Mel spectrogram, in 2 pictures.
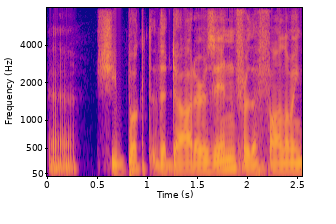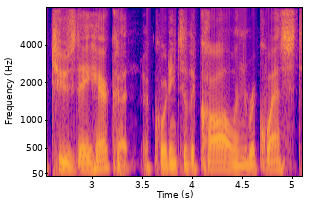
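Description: The passage is read aloud in a natural voice, its pitch varying in an ordinary way.

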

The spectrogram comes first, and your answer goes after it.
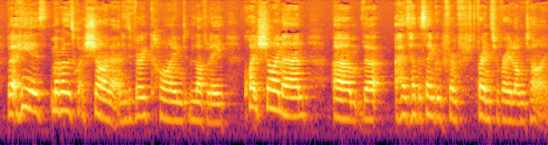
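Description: A woman talks at a moderate pace and a medium pitch with ordinary pitch variation. Noticeable background noise sits behind her. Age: 30s. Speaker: comedian podcast co-host. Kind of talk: casual chat. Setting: home kitchen.

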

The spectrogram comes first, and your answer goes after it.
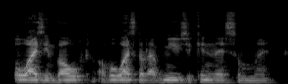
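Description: A bright, sharp voice with a Birmingham accent comes through against a quiet background. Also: man. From Birmingham, England. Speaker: author. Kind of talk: casual interview chat.

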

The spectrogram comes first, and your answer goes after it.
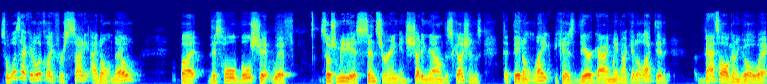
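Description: At a fairly quick pace, a man talks in a normal speaking voice at a medium pitch, with a quiet background. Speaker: podcast co-host. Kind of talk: casual interview.

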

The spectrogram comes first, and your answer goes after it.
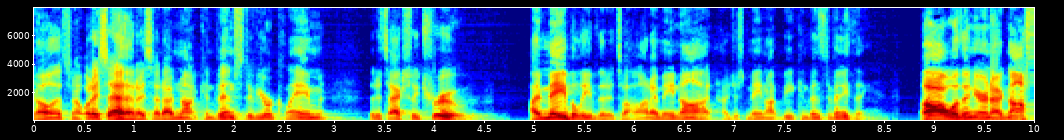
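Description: A man with an American accent talks at a fairly quick pace and medium pitch, with ordinary pitch variation and big swings in loudness, in a plain, everyday voice. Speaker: atheist debater. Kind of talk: debate. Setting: stage with audience.

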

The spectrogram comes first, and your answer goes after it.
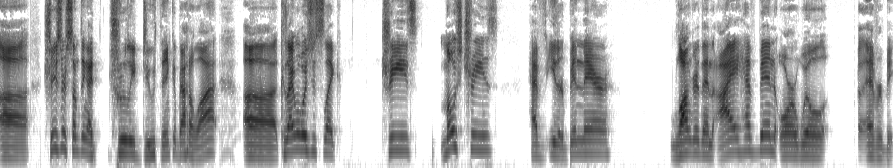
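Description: With a high pitch and a bright, sharp tone, a man speaks at a fairly slow pace with ordinary pitch variation and long, frequent pauses on a very clean recording with a silent background. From Downey, California (Los Angeles suburb). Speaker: improv comedian. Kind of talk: casual chat.

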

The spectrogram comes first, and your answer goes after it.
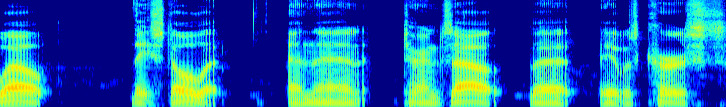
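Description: A man talks at a very slow pace with long, frequent pauses, in a dry, close sound with no echo. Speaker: podcast co-host. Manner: joking, casual, profane.

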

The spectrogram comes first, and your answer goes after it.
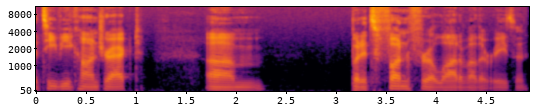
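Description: A man with an American accent speaks in a bright, sharp tone and monotone, flat intonation on a very clean recording with a silent background. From Arizona. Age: 30s. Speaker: podcast co-host. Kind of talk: casual chat. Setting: home bedroom.

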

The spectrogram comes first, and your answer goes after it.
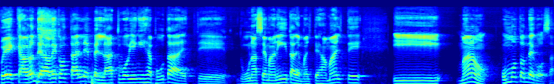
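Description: Lively in intonation, a man talks at a fairly high pitch. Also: fairly slow pace. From Puerto Rico. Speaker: podcast host. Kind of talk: casual chat. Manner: animated.

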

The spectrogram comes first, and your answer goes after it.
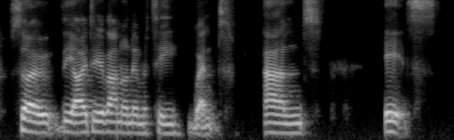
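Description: A woman talks in a very deep, low voice with ordinary pitch variation against a quiet background. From southern England, Brighton. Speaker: donor-conceived person and parent, advocate. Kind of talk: interview conversation. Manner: hesitant, many fillers.

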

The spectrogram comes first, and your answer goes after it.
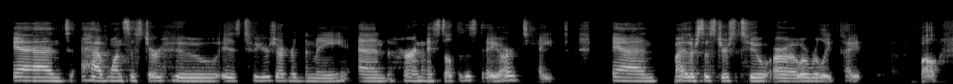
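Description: Her voice fairly low in pitch and monotone in intonation, a woman speaks with big swings in loudness in a dry, close sound with no echo. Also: moderate pace. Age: 40s. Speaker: book club member. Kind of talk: testimony. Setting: video call.

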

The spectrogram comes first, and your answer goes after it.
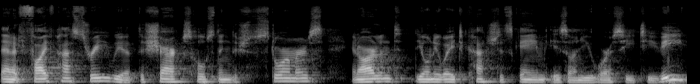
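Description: A man with an ordinary speaking voice talks at a moderate pace, medium in pitch. His intonation is fairly even, in a very clean recording with a silent background. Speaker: TV guide presenter for rugby fixtures. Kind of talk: scripted TV listings read.

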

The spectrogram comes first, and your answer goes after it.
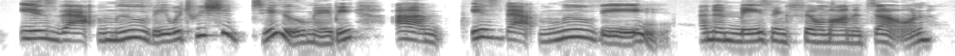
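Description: An ordinary speaking voice at a fairly slow pace, with lively intonation. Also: woman, medium pitch for a woman, very even loudness. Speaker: podcast co-host. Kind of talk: casual chat.

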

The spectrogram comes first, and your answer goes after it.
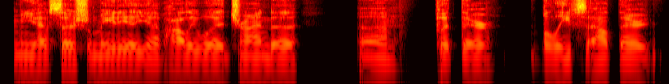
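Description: Fairly low-pitched man with a Southern US accent, monotone and flat, very even in loudness, at a fairly slow pace with long, frequent pauses, dry and close with no echo. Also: very clean recording, silent background. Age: 30s. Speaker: podcast host. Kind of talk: casual chat.

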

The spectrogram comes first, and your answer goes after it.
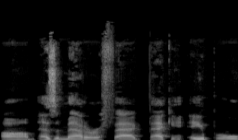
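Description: A woman with a very deep, low pitch, in a dry, close sound with no echo, on a very clean recording with a silent background. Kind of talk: interview about her book. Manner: hesitant, repeats words.

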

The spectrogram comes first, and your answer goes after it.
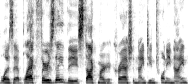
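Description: Recorded very cleanly against a silent background, a man with a Chicago accent speaks in a high pitch at a moderate pace. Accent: Chicago accent, noticeable. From Chicago, US Midwest. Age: 40s. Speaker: dividend investor and YouTuber. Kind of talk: casual interview chat. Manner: animated.

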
